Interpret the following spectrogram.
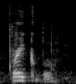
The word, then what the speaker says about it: breakable: Sorry, it's breakable. It's B-R-E-A-K-A-B-L-E. B-R-E-A-K spells break. Spells and then bull, B-L-E.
